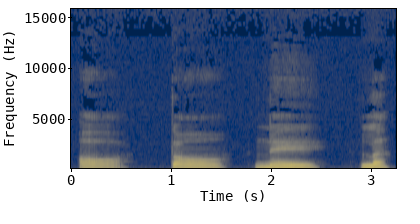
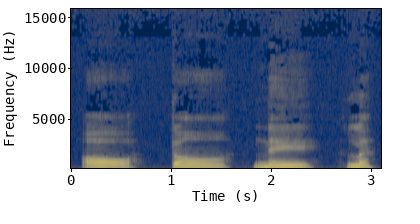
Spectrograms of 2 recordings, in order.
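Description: No difference in how they are said.

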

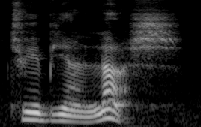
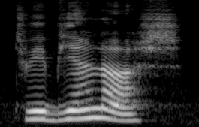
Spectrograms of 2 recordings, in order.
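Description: First: Lower, slow, cold contempt; more insulting. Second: Contemptuous. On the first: Claire repeating the insult to her sister, colder. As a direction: lean on the insult, colder and slower. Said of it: "d'une voix plus insultante". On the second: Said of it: "dit Claire". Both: A narrator's reading.

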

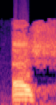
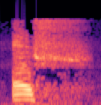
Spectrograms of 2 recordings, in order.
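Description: First: "Ash" with a spreading SH, no whistle. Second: "ash" with a whistle added to the long SH; wrongly whistled. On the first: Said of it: "shin tidak demikian". ("Ash" menyebar tanpa sofir) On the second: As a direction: whistle through the SH of "ash" as the mistake. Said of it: "bukan ash". ("ash" salah, disertai bunyi siulan) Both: Shown as a demonstration.

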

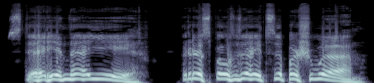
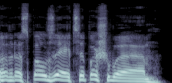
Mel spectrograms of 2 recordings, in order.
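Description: First: Slow, high, cackling delight; guffawing with glee. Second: Said in the usual way. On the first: A narrator's reading. Hutchins crowing over Irv's downfall, slow guffawing glee. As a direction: roar it out through a hoarse guffaw. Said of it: "раздался его хриплый гогот". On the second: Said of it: "Заходился он от восторга".

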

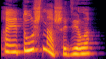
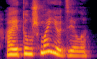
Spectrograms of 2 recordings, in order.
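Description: First: High, loud little fairy voice; high-pitched echo of the retort; fairy backing her up. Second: Louder, curt retort; mildly irritated comeback; snapping back. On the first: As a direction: chime in defiantly as her ally. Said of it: "поддержала её Иса". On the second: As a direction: snap back defensively. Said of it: "огрызнулась Эстель". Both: A narrator's reading.

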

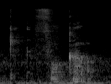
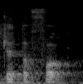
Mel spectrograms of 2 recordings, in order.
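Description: First: Very soft, whispered curse; sneaky whisper. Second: Said in the usual way. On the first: Real, not acted. Told not to swear, sneaks it in whispered. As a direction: swear under the breath in a whisper.

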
